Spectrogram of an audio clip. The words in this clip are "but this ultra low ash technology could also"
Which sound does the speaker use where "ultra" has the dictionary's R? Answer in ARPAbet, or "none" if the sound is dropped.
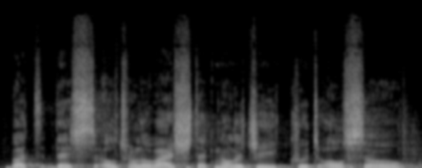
R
